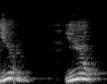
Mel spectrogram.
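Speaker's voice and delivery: sputtered retold outburst, halting before the insult; stammering mock-angry insult; mock anger. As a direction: act out a mildly angry struggle for words. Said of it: "filled with anger".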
